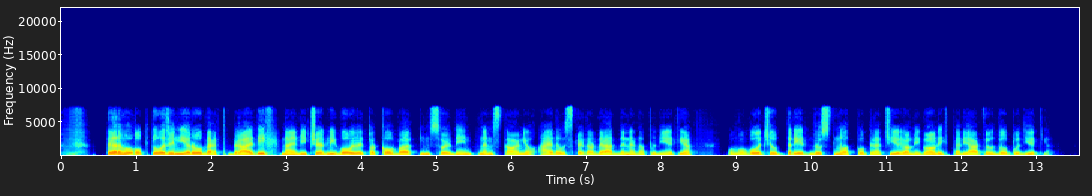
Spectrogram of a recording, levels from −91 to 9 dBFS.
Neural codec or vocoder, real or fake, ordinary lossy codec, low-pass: codec, 16 kHz, 0.5 kbps, FreqCodec, larger model; fake; none; 7.2 kHz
